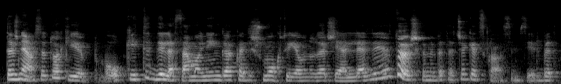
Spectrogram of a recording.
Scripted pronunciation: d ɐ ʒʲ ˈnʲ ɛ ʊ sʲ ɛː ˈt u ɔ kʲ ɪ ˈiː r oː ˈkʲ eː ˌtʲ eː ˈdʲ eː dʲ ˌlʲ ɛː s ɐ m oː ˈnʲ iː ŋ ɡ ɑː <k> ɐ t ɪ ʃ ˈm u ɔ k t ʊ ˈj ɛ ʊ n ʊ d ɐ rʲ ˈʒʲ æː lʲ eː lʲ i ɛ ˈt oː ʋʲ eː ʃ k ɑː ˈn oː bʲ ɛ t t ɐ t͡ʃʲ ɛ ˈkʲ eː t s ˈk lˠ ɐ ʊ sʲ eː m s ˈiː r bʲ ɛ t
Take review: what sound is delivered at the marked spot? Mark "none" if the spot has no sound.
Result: k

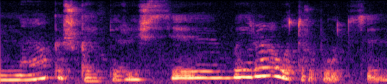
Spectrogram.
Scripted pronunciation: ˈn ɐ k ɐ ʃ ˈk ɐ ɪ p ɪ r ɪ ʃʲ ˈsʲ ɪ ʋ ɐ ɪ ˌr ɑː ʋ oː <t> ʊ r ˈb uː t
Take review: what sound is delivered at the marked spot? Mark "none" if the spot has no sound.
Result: t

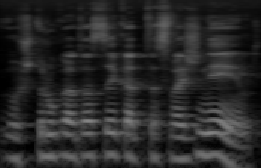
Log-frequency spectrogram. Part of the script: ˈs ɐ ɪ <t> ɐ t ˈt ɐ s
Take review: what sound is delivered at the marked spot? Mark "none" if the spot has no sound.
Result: k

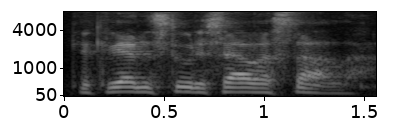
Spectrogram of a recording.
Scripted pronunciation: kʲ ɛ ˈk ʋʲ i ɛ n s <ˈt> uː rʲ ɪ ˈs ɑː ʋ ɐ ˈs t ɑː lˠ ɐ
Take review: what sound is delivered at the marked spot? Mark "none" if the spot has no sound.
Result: t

